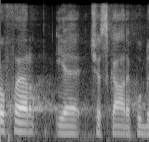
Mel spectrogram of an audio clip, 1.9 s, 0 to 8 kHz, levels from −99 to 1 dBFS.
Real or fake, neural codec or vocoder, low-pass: fake; codec, 16 kHz, 4 kbps, X-Codec, HuBERT features, trained on LibriSpeech; 7.2 kHz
